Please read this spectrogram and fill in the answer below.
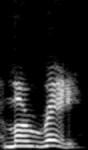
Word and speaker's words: Murray: It is Dara Murray. His name rhymes with today, Monday.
